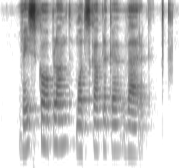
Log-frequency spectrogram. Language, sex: Afrikaans, male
